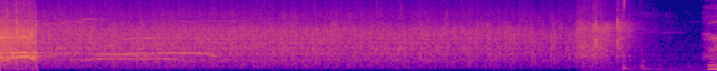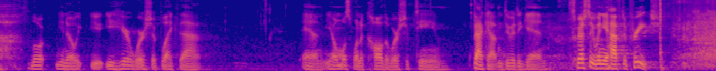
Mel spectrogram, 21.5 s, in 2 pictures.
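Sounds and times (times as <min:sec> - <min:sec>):
audience welcoming hand clap: 0:00.0 - 0:09.7
speech: 0:11.3 - 0:13.9, 0:15.3 - 0:20.8.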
